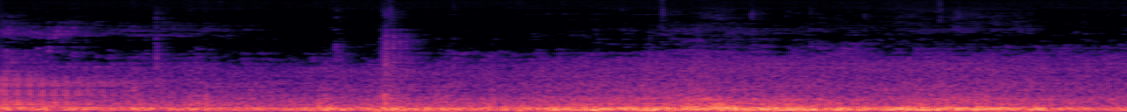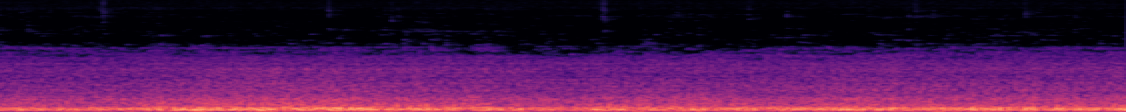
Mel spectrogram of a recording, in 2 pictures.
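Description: Steady low rumble of a car with a freshly rebuilt engine and its tyres on the road, heard from inside the cabin while driving. A single faint click about two and a half seconds in.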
